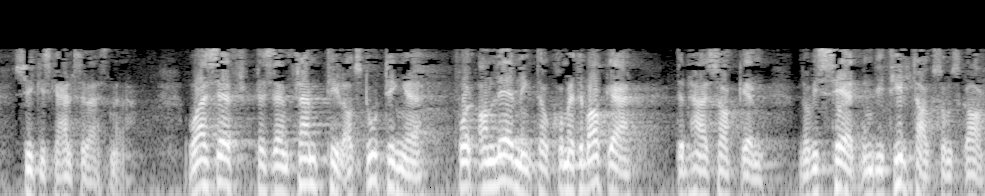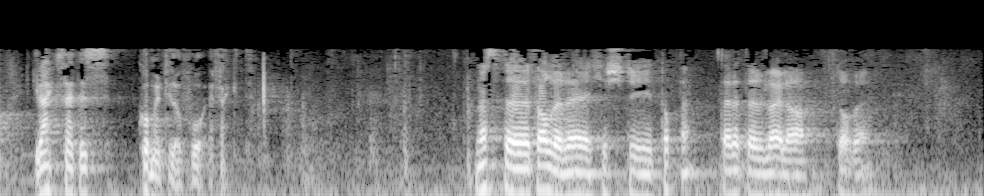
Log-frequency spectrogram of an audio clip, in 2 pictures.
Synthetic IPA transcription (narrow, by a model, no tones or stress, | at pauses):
syːkɪskəhɛlsəʋḛːsnə̰ɾ | ʔɔæseːɾpʰɾɛsɪd̪ɛnt̪fɾɛmt̪ʰɪlɑ̰t̪st̪uːʈʰɪŋːəfoːɾɑnleːd̪nɪŋt̪ʰɪlɔkʰɔmːət̪ʰɪlbɑːkə | d̪̥ɛnɦæːɾsɑːkən | nʔɔɾʋɪseːɾʊ̰md̪ɪt̪ʰɪlt̪ʰɑ̰ːksɔmskɑ | ɡ̥ɾæɾksɛt̪əs | kʰɔmːəʈʰɪlɔfo̰ːʔɛfɛkt̪ | nɛst̪ət̪ʰɑːləɾɛçɪʂʈɪt̪ʰɔpːənd̪̥æɾɛt̪əɾlɑɪlɑt̪ʰo̰ːʁœ̰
